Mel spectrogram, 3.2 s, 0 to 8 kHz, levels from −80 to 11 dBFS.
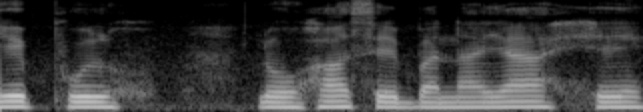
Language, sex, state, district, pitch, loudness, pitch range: Hindi, male, Arunachal Pradesh, Lower Dibang Valley, 140 Hz, -17 LUFS, 135-145 Hz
